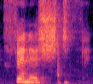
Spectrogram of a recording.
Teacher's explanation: It's more of a D sound, but finished, it sounds like a T at the end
